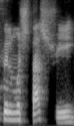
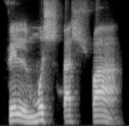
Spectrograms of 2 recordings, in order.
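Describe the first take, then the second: First: The final vowel is a close 'i' sound. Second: The final vowel is an open 'a' sound. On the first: The speaker calls it wrong. "Nggak boleh fil mustasfi, nggak boleh" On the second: The speaker calls it right. "Seperti itulah dia"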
